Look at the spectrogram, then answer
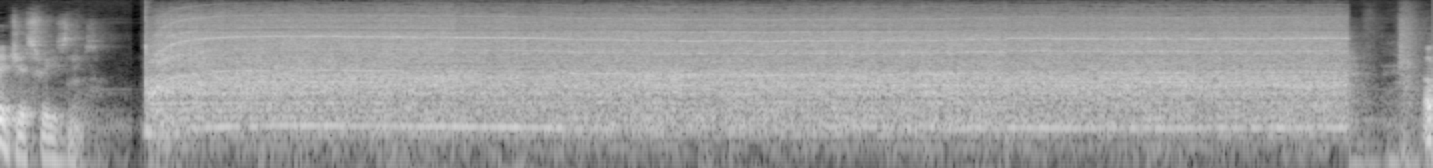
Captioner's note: motor whirrin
